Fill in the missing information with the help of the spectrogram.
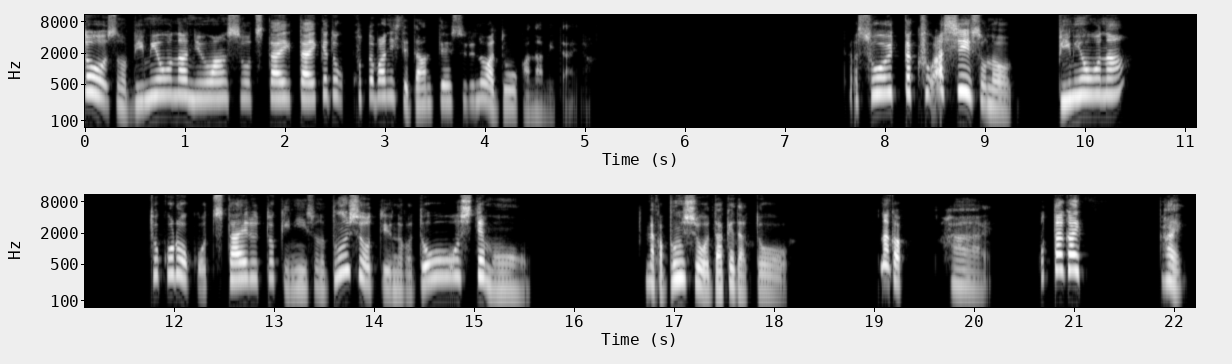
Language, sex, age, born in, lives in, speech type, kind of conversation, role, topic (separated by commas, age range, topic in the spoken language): Japanese, female, 50-54, Japan, Japan, conversation, podcast, guest, 携帯電話やSNSの普及は、私たちの会話にどのような影響を与えているのでしょうか？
